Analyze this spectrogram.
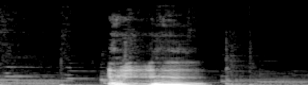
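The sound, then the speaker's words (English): Throat clearing: one short, loud, voiced rasp whose pitch drops toward the end, with a quiet background before and after. “That was just to catch your attention. Actually, I was clearing my throat.”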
